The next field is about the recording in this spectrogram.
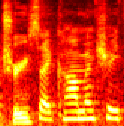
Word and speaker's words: psychometry: Psychometry, thank you.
